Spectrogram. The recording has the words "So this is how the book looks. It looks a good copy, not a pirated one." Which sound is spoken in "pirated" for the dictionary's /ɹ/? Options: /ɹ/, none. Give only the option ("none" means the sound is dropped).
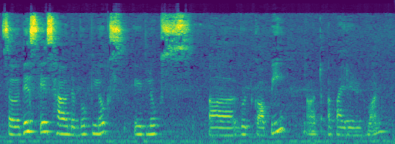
/ɹ/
